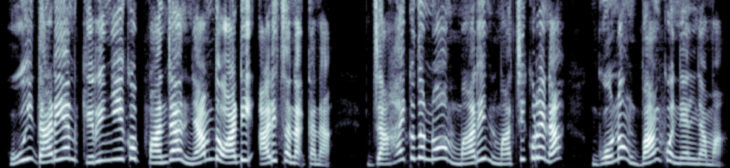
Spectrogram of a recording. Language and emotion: Santali, angry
